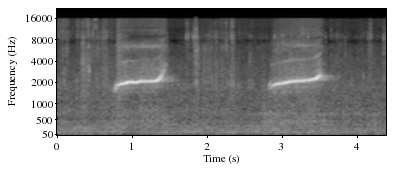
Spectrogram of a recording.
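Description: Two whistled notes about two seconds apart, each just under a second long, holding a steady pitch and then sliding upward at the end.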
